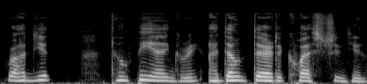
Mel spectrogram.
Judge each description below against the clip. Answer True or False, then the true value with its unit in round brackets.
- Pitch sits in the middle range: True (170 Hz)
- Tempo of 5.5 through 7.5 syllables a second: False (4.6 syllables/s)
